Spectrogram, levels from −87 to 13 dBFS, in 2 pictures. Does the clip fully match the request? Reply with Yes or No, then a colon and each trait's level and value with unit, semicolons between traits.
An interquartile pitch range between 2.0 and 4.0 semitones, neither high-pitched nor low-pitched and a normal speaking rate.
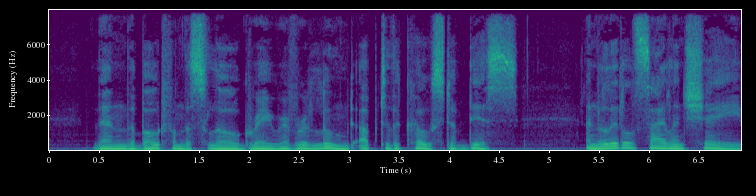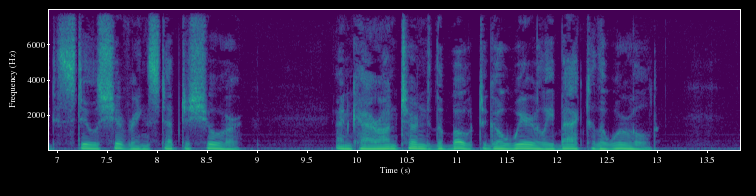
No: average, 3.1 semitones; low, 100 Hz; average, 155 wpm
